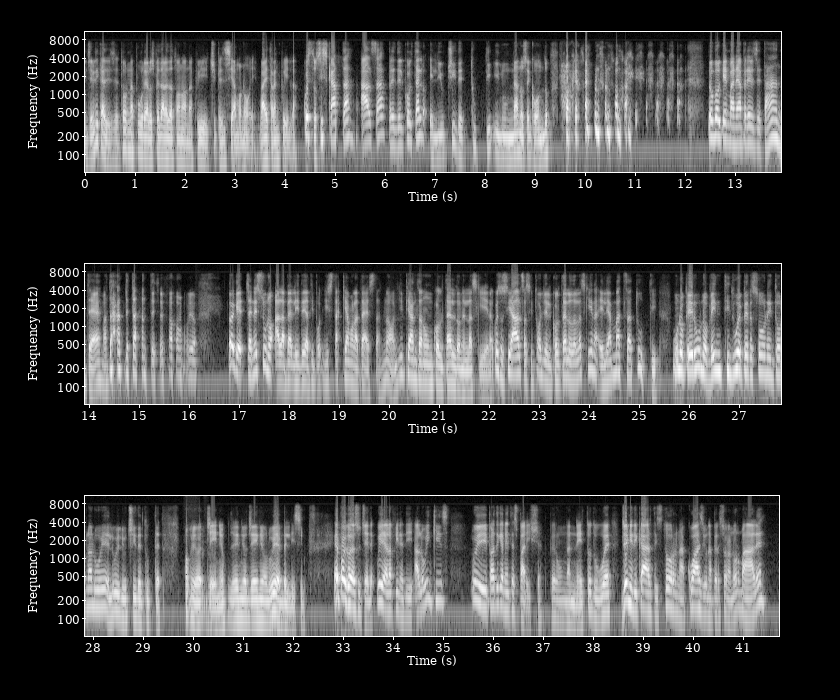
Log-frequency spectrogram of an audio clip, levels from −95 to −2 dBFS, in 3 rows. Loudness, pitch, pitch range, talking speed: -15 LUFS, 135 Hz, 115-170 Hz, 165 wpm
